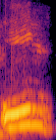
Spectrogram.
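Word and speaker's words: ॐ: Ab om is also a 3-syllable word, right? It has 3 different sounds.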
